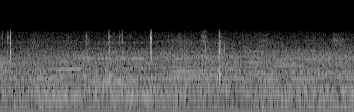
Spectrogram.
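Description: Steady low hum and hiss, with a handful of short, faint clicks scattered through the first few seconds.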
